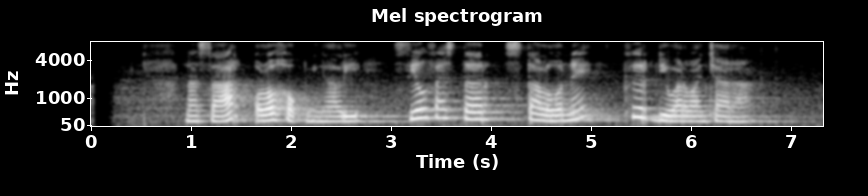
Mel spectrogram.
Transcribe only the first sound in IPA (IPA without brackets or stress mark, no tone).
n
